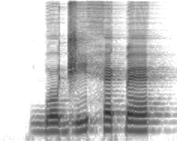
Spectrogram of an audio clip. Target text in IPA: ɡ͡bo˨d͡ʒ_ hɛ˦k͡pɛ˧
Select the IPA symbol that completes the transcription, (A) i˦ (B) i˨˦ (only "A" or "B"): B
